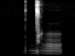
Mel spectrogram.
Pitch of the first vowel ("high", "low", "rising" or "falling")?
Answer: low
